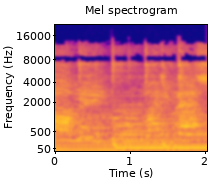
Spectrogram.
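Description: Live music played loud over a club PA: singing over a beat, with a deep bass coming in just under a second in.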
